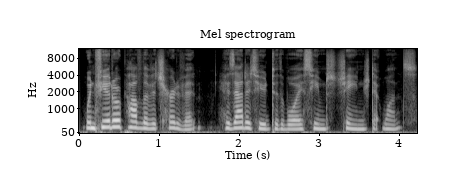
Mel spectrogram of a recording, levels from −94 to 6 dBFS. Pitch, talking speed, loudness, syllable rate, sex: 200 Hz, 215 wpm, -19 LUFS, 6.0 syllables/s, female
